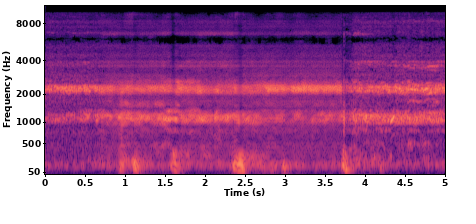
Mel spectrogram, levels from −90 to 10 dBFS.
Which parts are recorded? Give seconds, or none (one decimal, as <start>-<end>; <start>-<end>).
0.0-0.7; 3.7-5.0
